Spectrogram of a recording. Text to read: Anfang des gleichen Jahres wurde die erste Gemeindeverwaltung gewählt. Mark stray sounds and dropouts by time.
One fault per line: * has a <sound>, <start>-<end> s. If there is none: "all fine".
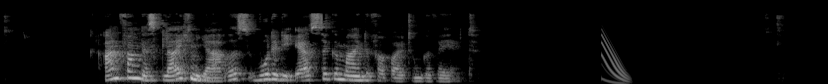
* has a chirp, 6.0-6.3 s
